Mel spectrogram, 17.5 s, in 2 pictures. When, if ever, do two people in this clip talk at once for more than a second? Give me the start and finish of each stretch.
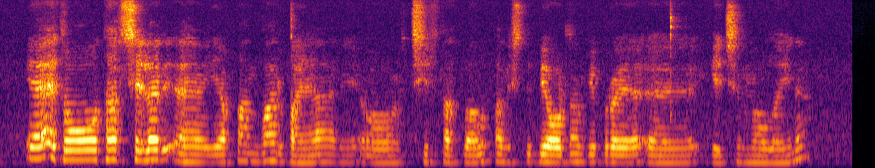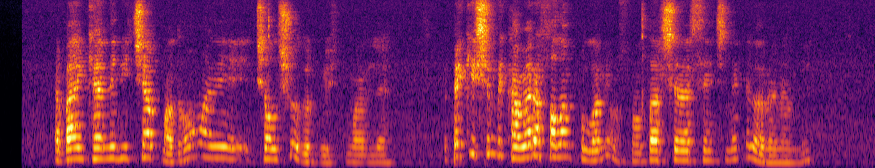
none

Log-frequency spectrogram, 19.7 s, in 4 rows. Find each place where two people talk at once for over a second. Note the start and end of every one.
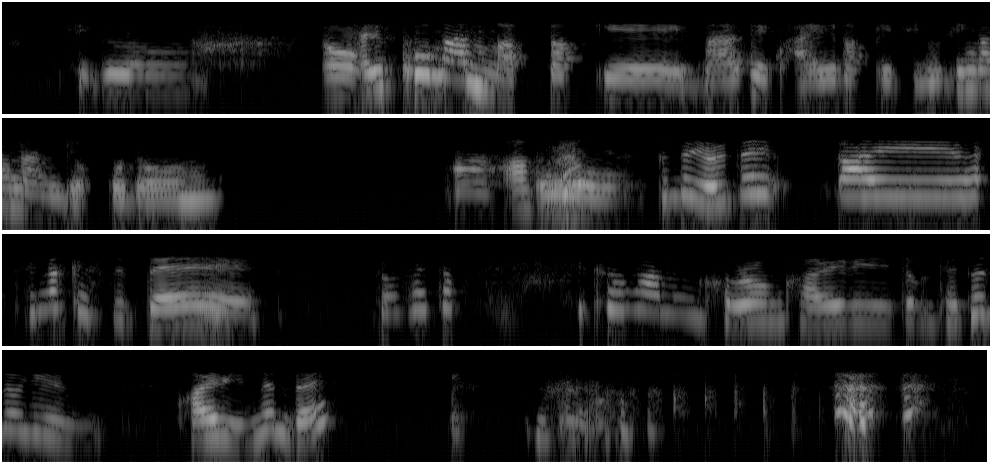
none

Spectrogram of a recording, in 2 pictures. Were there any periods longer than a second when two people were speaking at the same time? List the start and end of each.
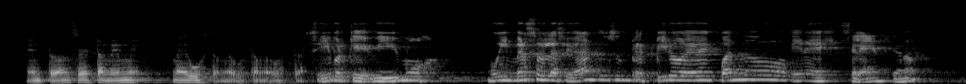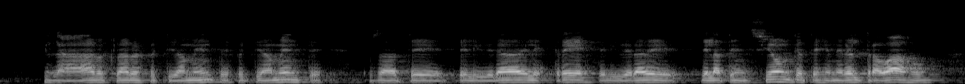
none

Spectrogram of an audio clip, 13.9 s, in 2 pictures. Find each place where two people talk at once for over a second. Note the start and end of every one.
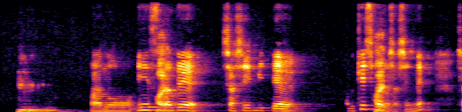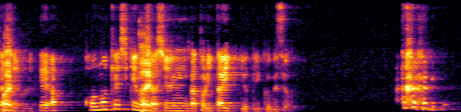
none

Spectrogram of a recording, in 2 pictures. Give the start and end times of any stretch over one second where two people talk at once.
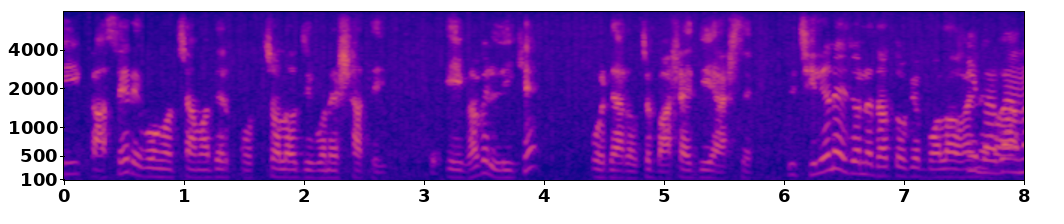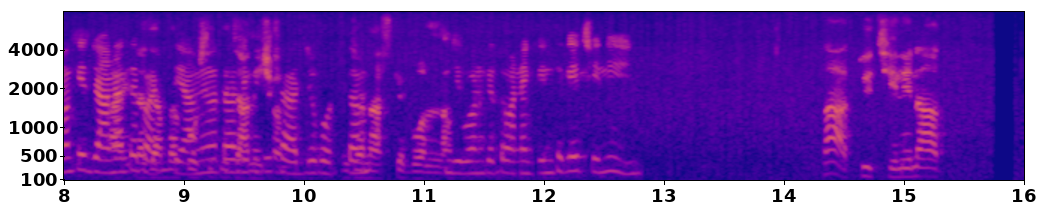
8.4-9.9

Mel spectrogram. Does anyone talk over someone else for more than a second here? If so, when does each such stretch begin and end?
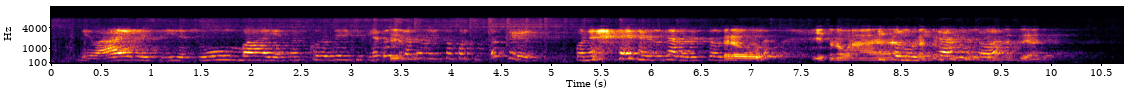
8.3-9.6

